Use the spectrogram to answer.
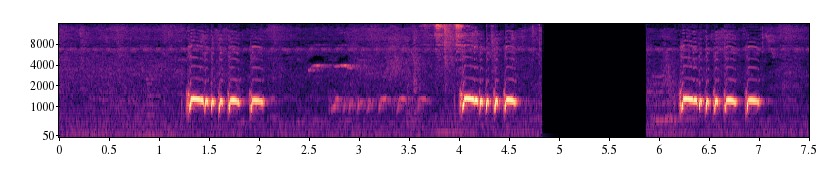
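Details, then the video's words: Chatty local zebra dove singing, meant to draw out doves still learning their song. Several trilled, purring coo phrases repeat every second or two, broken by a sudden one-second dropout; faint low rumble underneath. "PERKUTUT LOKAL GACOR Suara Merdu || pancingan paling disuka perkutut yg belajar manggung"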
